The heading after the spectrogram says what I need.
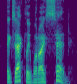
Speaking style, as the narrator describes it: Anthea replied, more than a little sharply

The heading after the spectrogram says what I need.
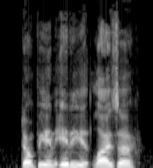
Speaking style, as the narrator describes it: cried

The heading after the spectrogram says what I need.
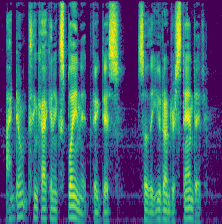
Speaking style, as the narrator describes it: Corwin said softly

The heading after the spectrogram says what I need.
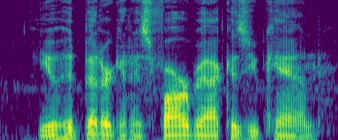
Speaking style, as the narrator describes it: Nall murmured to Umi

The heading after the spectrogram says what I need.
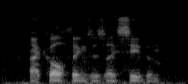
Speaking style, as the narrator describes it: Gold replied stiffly

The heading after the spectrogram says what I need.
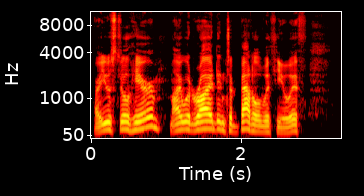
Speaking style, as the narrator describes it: bellowed cheerily

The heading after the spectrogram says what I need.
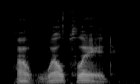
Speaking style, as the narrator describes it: he muttered to Toph

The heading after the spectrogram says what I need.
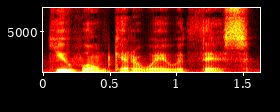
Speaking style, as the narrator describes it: Vigdis hissed, keeping her voice down for Beldandi's sake

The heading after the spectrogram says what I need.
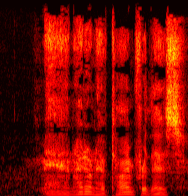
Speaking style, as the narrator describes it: he muttered

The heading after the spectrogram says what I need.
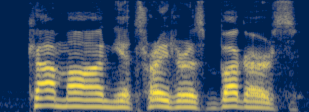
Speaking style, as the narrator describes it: Teach roared

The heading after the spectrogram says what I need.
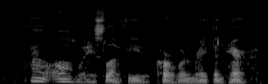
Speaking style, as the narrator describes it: Utrina whispered

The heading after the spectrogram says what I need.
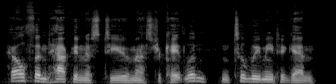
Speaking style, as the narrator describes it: said Ito

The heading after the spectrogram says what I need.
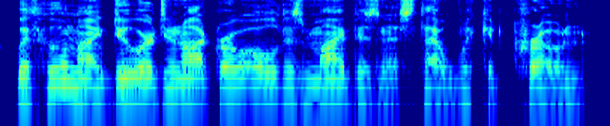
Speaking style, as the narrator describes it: Umi spat back

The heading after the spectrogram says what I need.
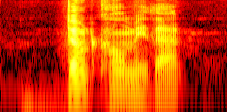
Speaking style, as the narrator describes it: she said sharply

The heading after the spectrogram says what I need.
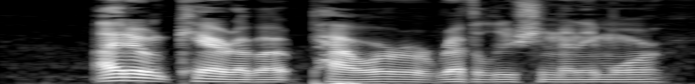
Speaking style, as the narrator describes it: stated flatly

